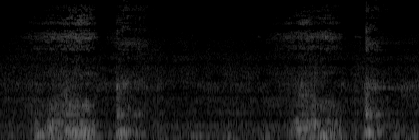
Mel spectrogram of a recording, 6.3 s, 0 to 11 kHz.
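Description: Two rough, rattling breaths in, each followed by a snorting breath out, about 12 breaths a minute; ordinary snoring in sleep.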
